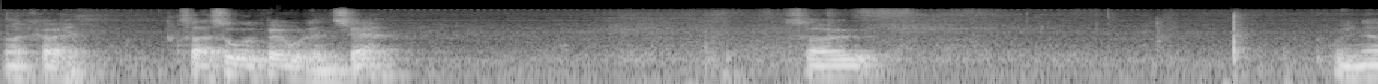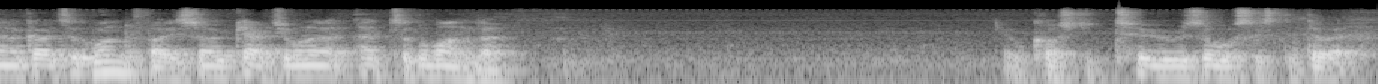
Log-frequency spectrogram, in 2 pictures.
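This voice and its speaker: Deep, very mellow man explaining game rules. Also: measured pace, pauses often. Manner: instructive, checks with tag questions. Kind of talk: casual tabletop game talk. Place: indoor room around a game table. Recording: roomy, muffled, distant mic, hissy noise.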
